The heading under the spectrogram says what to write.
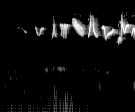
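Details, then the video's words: Short burst of blue grosbeak song: a brisk series of sweeping, slurred high notes rising and dropping, about eight notes in under two seconds, with faint low rumble beneath. "Blue Grosbeak Singing - Azulillo Grande Cantando"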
